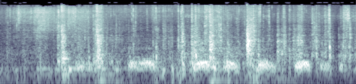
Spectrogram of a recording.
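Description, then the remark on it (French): Wood pigeons coo in a steady, overlapping series of low, soft hoots, with scattered rustling and clattering noises mixed in and no talking. “Gaver les palombes à la bouche, ça peut être dangereux pour, en termes d'hygiène, ça peut poser”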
